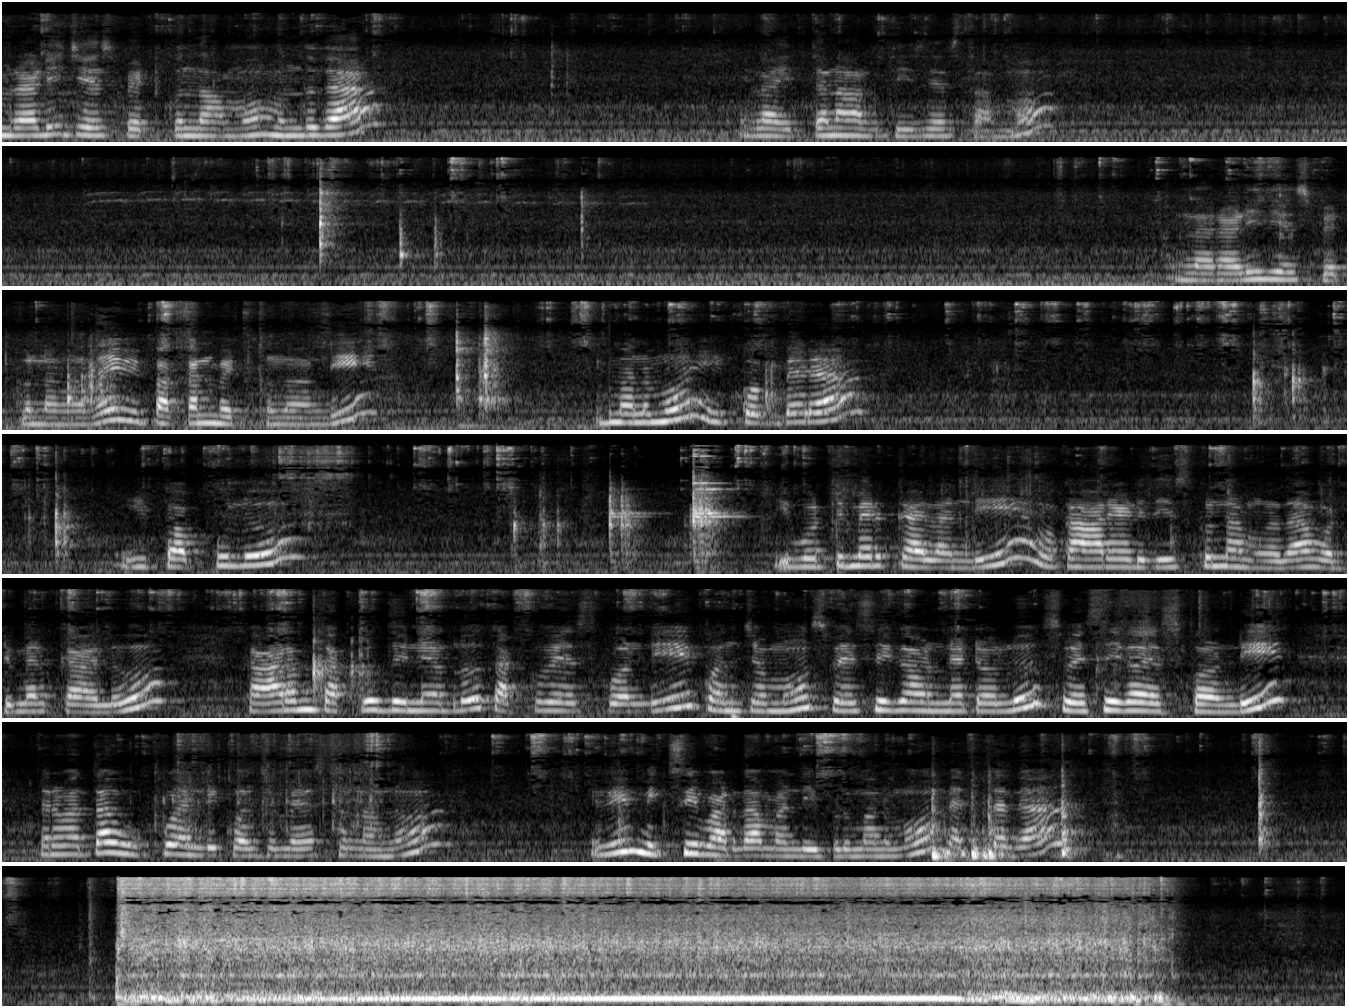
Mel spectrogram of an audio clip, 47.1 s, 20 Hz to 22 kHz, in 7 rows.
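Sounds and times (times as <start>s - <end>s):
glass bowl and steel cup clinking: 22.7s - 24.1s
mixer grinder motor hum: 40.9s - 46.4s
loud grinding noise: 41.0s - 46.3s.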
